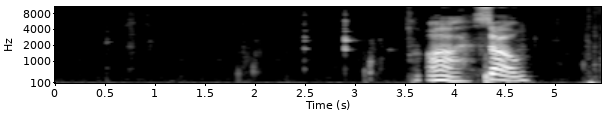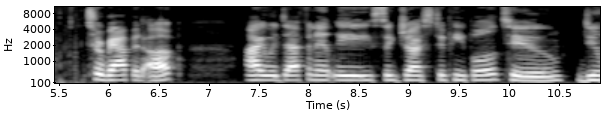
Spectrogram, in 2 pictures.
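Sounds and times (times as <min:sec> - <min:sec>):
glass clinks: 0:02.5 - 0:03.2
speech: 0:03.7 - 0:04.8, 0:05.8 - 0:06.7, 0:07.4 - 0:10.9
handling rustles: 0:04.2 - 0:05.8.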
